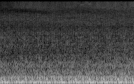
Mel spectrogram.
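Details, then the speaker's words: 1924 Mercedes-Benz truck being driven after revival, diesel engine with ZF gearbox and planetary diff: deep even beat with steady low rumble and no knocks or rattles; no noise in the running gear, engine running perfectly, only the splitter needs fixing. "um no noise in the running gear you can hear the engine's just perfect big solid diff planetory"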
